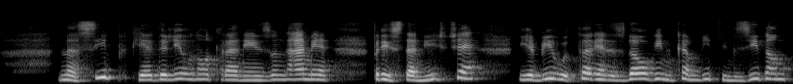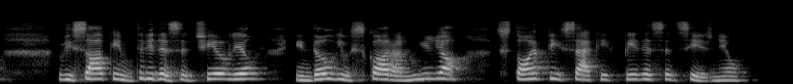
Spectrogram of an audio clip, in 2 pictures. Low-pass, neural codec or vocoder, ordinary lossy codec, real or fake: none; codec, 16 kHz, 0.8 kbps, ZipCodec; none; fake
